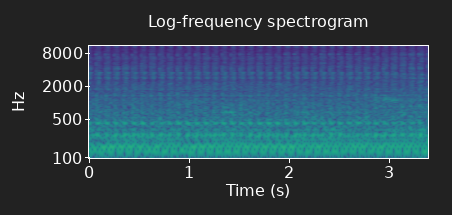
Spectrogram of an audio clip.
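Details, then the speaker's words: 2008 Harley-Davidson Street Glide twin cam, just fitted Screamin' Eagle 255 cams, new inner cam bearings, pushrods adjusted, first startup: fast even ticking over lumpy V-twin idle from the top end; cause not yet identified. "As you can probably hear, we've got a tick in the motor up here for some reason. I don't know what, trying to think of what could have went wrong or what's could be causing that."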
